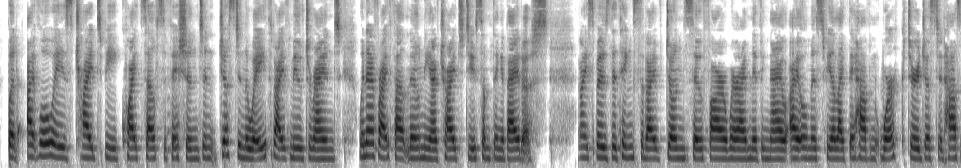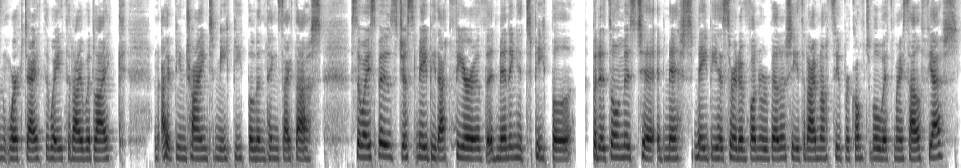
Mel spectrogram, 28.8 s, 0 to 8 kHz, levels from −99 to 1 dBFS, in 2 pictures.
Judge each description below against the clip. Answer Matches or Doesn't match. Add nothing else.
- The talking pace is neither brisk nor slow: Doesn't match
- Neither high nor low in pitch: Matches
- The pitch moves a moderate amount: Doesn't match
